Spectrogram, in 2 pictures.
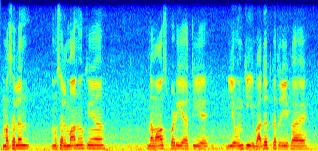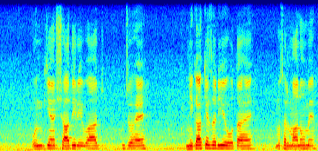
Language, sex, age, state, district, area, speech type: Urdu, male, 18-30, Uttar Pradesh, Rampur, urban, spontaneous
